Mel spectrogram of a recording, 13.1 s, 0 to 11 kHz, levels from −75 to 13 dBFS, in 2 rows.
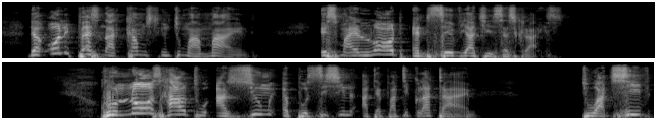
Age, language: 50-69, English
